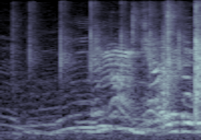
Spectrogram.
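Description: Audience breaking into clapping and voices calling out, building quickly from quiet to loud.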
